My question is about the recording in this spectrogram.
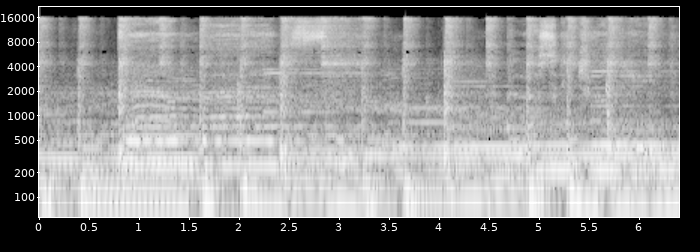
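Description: Live band playing a slow trip-hop song over a concert PA, heard from the audience: drum kit, sustained bass notes, keyboards and electric guitar.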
